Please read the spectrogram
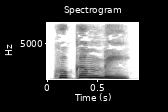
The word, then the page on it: ಕಕ್ಕಂಬು: kannada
